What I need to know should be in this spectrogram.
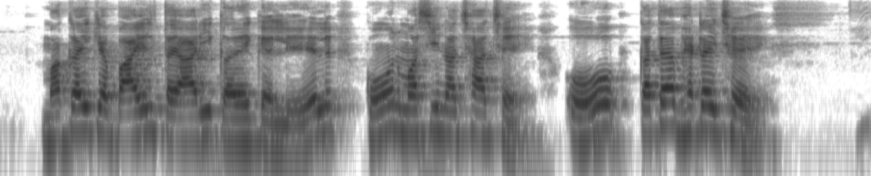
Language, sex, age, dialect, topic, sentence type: Maithili, male, 36-40, Bajjika, agriculture, question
